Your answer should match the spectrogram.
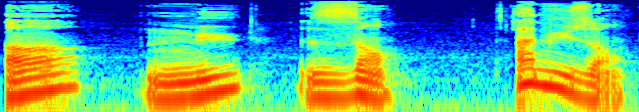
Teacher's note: Final T not pronounced. You've got only one S here between the vowels, so it's really this Z sound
